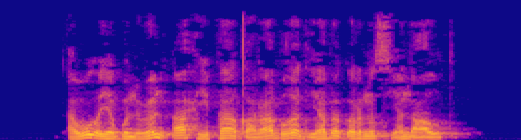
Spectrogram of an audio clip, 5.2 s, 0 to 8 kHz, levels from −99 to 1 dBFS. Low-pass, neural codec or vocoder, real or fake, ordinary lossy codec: 7.2 kHz; codec, 16 kHz, 16 kbps, FreqCodec, larger model; fake; MP3, 32 kbps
